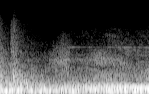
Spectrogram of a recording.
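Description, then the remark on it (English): The propeller engine of a Spitfire, an English fighter plane, drones steadily and loudly, a deep throbbing hum that holds constant throughout with no voices over it. “And then there's Spitfire, the name of the English fighter planes that won the Battle of Britain.”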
